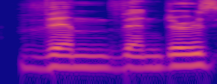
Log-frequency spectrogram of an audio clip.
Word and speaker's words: Wim Wenders: i also feel weird i know that's how you pronounce his name vim venders even though it's spelled wim winders so i don't know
